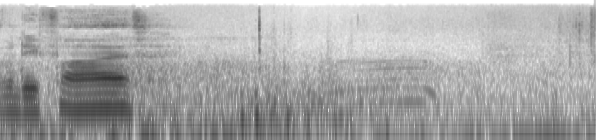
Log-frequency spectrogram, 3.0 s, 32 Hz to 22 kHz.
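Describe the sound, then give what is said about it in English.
Cattle low in a grazed pasture on a farm with about 75 head. One loud, short moo opens the sequence and a fainter lowing follows over a low background rumble. “How many cattle are there here”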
